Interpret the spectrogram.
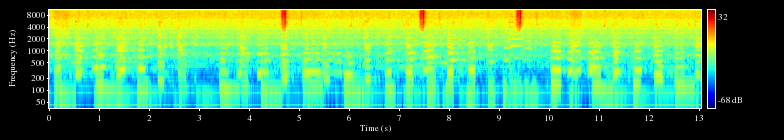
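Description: Crab, egg and peppers frying and sizzling in a miniature metal wok while being stirred and tossed. Three brief high scrapes come at about five, seven and a half, and nine and a half seconds in.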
